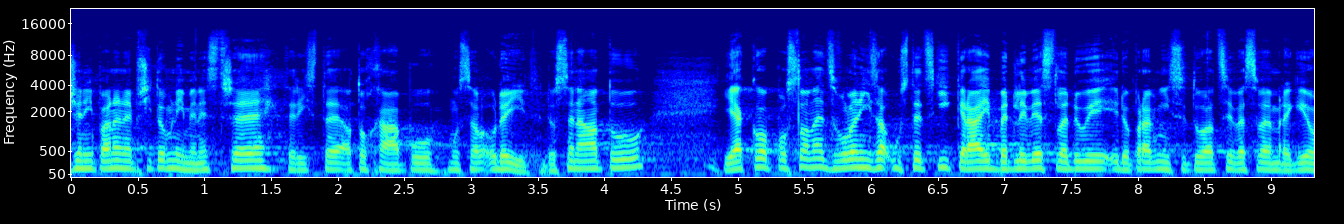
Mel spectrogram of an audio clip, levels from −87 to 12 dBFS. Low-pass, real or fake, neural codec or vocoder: 14.4 kHz; fake; vocoder, 44.1 kHz, 128 mel bands every 512 samples, BigVGAN v2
